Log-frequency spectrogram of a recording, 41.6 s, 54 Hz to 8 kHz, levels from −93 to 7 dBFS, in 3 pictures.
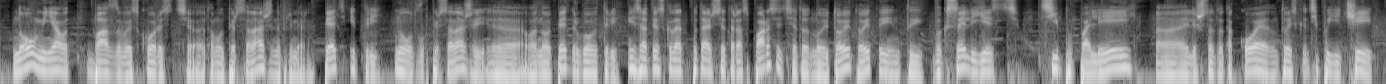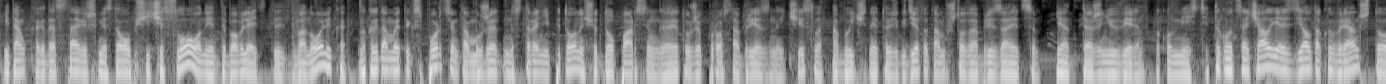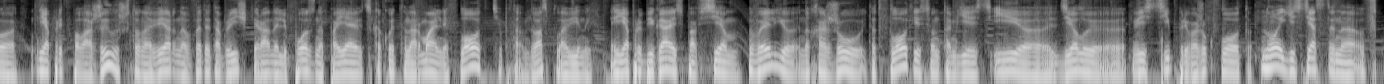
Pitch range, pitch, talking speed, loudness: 95-115 Hz, 105 Hz, 215 wpm, -16 LUFS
